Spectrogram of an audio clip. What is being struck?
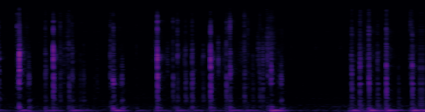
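Mechanical keyboard with plastic keycaps and aluminium case.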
